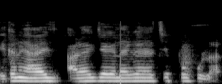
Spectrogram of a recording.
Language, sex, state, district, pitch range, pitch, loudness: Bengali, male, West Bengal, Dakshin Dinajpur, 150-160 Hz, 155 Hz, -16 LUFS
